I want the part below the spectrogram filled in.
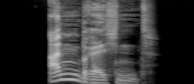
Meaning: present participle of anbrechen
- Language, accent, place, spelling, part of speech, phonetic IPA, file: German, Germany, Berlin, anbrechend, verb, [ˈanˌbʁɛçn̩t], De-anbrechend.ogg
